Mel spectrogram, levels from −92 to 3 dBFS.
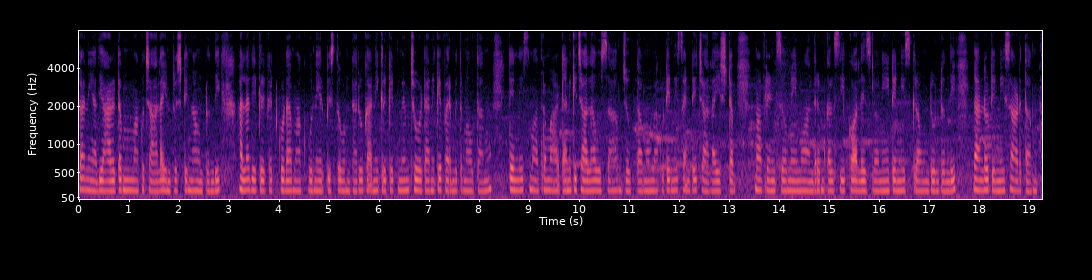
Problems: constant background noise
